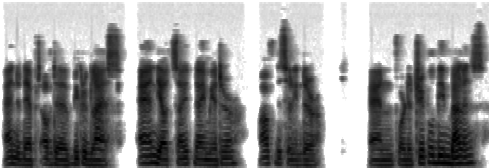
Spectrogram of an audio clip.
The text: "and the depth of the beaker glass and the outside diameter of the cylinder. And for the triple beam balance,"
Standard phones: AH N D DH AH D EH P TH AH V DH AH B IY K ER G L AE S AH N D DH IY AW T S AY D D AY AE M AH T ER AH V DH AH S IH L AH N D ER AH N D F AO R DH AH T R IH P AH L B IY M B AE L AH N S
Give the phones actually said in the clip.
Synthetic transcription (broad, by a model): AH N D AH D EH P T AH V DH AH B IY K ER G L AE S AH N D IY AW T S AY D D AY M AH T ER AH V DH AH S IH L AH N D ER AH N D F AO R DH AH T R IH P AH L B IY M B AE L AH N S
